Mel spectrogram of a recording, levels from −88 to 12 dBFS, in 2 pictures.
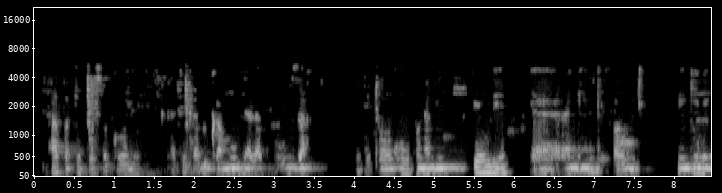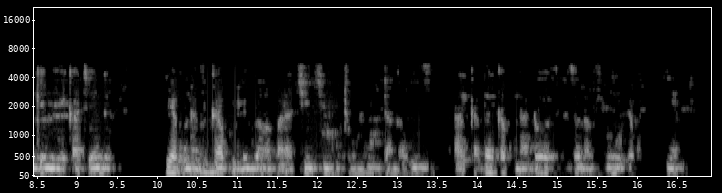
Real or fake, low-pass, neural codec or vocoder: fake; 5.4 kHz; vocoder, 24 kHz, 100 mel bands, Vocos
